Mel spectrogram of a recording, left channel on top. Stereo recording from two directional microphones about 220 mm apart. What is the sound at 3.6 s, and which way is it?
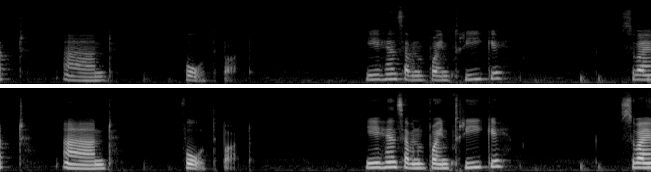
A woman's voice, 45° right (ahead or behind).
